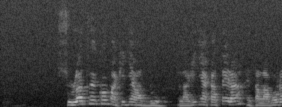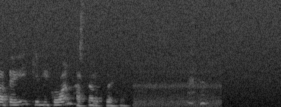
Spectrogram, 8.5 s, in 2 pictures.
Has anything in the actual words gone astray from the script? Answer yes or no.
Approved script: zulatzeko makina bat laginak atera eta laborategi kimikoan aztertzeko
yes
